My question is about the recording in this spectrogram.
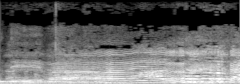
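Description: Voices chanting a Hindu devotional chant, with held, wavering notes.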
